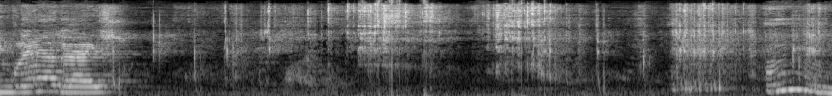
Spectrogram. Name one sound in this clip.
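A young woman crunches crispy snacks while eating.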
